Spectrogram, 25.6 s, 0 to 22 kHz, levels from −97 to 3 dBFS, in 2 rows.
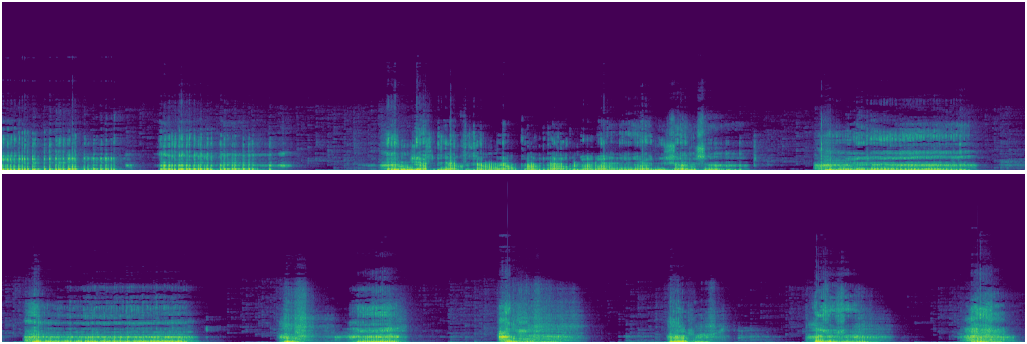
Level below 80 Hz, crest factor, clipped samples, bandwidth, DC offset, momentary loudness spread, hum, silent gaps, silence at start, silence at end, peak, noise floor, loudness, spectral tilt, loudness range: -22 dBFS; 18 dB; under 0.1%; 6.8 kHz; under 0.1%; 15 LU; none; none; 0 s; 0.15 s; 0 dBFS; -70 dBFS; -19 LUFS; -9 dB/octave; 4 LU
